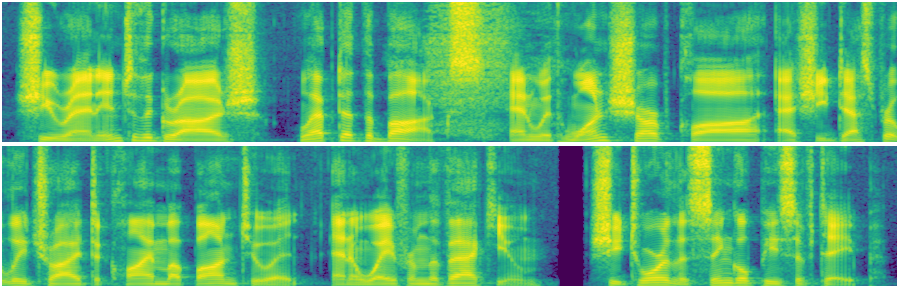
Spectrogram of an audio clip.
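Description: A man's voice: lowish voice, animated, brisk, hardly any pauses, fairly bright tone. A man playing an earnest, eager cleaning robot who narrates his own story expressively in a children's audio drama. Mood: excited, hushed.

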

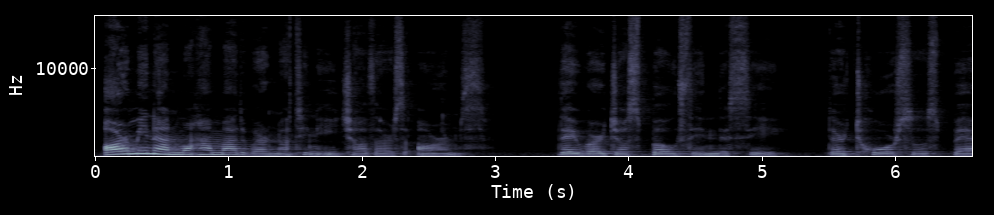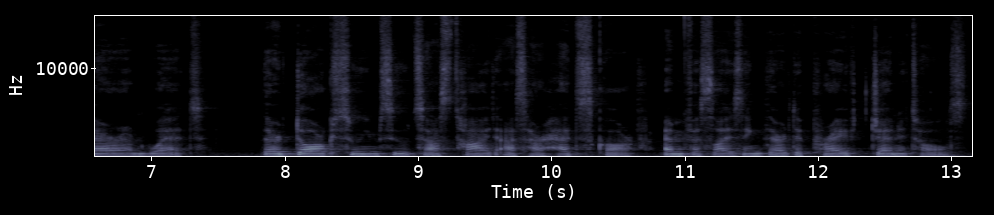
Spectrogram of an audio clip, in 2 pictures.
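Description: A woman writer in her thirties with a gravelly, creaky voice. She reads her own prose aloud and then talks animatedly about her work, filling pauses and correcting herself as she goes. She grew up speaking Farsi. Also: medium pitch. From Iran. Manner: animated, with frequent fillers and self-corrections. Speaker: author, guest. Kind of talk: reading her fiction aloud, then casual interview talk.

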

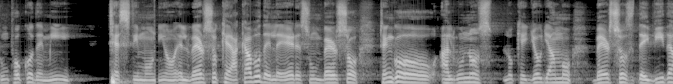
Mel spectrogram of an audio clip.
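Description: A man with an American accent, a pastor giving a relaxed, joking sermon with personal testimony and many filler words. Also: mid-range voice. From United States. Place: church hall. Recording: echoey church hall.

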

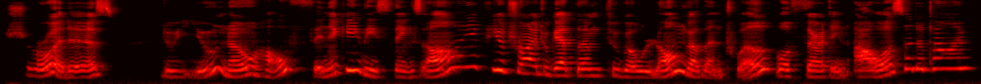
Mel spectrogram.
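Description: A woman's voice: mid-range voice, big pitch swings, slow, far from the mic. A woman voicing a smug, teasing male demon in a story reading, with mocking faux sympathy. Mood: smugly defensive. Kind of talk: fan fiction audiobook character voice.

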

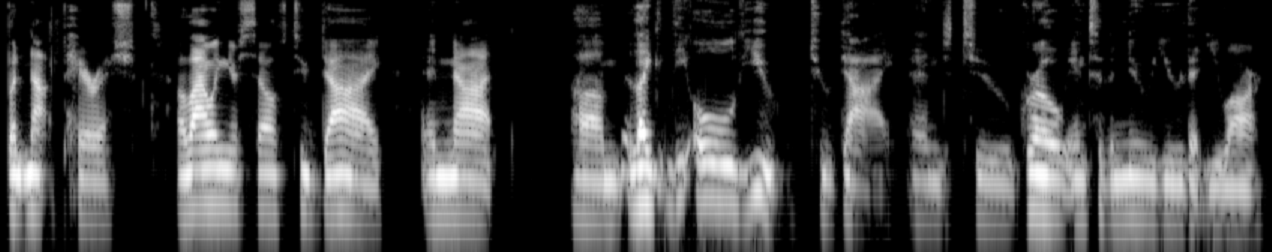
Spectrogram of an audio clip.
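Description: Bright-sounding guy hosting a podcast, says yeah a lot, upbeat, laughs easy. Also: on the low side, takes it slowly. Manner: affirming, enthusiastic, laughs easily. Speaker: podcast host. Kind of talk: casual interview chat.

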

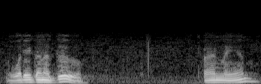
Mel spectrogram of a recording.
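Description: A man's voice: lowish voice, moderate pace, close to an everyday voice. A man acting a defiant, carefree cattle rustler in a 1930s radio drama, with a breezy, folksy American Western way of talking. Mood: flippant. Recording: muffled, noisy 1930s radio broadcast.

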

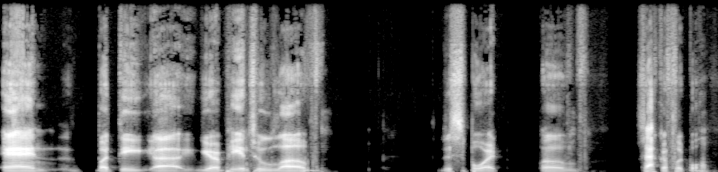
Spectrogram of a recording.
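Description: A man of sixty-three hosting a podcast alone, talking in a casual, halting, meandering way with some swearing and self-deprecation. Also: fairly low pitch, steady tone, sharp tone, smooth, no room sound. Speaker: podcast host. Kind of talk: casual rambling solo monologue.

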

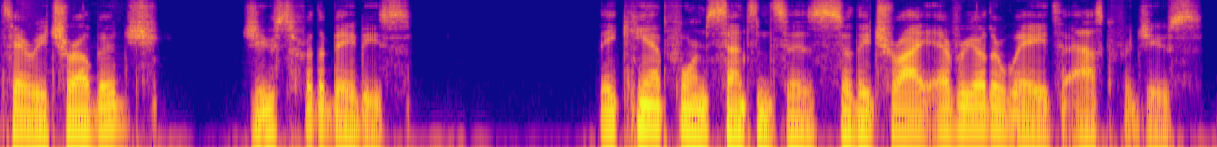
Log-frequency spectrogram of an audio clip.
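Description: A man's voice: deep voice, a little slow, no echo, clean studio sound, faint music behind. A man giving a literary reading of poems. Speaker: guest reader of poems.

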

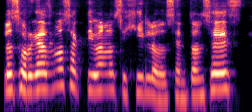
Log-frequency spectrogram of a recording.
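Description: A woman's voice: on the high side, moderate pace, dry recording, studio quality. A woman with a Mexican accent co-hosting a podcast, talking in a chatty, playful way with slangy asides. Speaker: podcast co-host. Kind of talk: casual podcast chat about the occult.

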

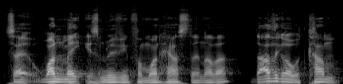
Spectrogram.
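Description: A male podcast co-host with a fairly low voice. He chats casually and gives his opinions in blunt, everyday slang. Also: fast talker. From Australia, Lebanese background.

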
